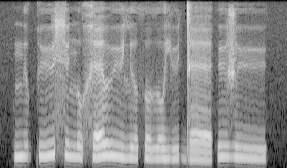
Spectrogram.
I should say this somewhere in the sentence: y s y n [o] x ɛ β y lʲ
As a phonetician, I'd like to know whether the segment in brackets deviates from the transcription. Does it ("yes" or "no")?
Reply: no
